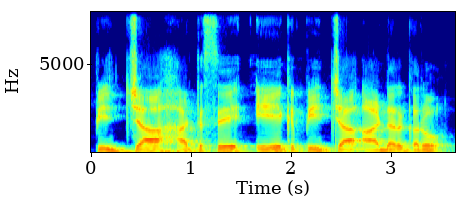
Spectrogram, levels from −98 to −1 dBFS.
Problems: background sounds at intervals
